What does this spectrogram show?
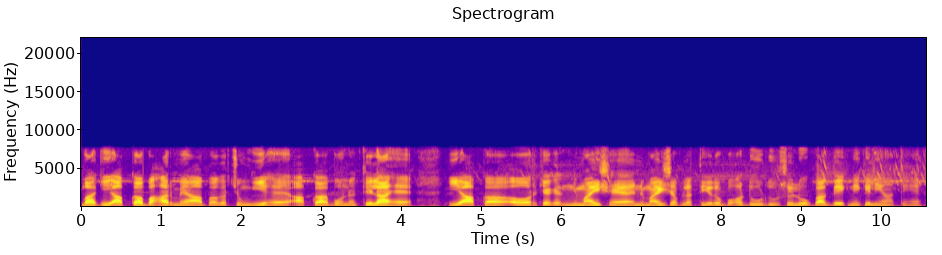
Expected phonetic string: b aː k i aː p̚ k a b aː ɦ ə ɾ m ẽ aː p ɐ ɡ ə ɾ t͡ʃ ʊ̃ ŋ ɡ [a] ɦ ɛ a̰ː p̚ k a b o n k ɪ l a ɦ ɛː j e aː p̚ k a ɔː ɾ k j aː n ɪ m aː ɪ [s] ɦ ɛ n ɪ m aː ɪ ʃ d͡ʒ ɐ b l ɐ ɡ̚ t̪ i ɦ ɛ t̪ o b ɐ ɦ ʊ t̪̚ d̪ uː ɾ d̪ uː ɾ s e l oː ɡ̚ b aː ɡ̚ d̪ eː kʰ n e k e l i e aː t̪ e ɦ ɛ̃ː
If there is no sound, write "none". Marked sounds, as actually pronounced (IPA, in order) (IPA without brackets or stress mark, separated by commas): i, ʃ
